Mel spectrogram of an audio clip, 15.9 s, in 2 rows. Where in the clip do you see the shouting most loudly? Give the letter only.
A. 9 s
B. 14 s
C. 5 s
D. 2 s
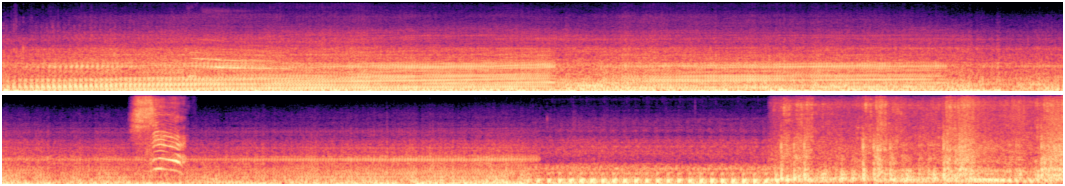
A.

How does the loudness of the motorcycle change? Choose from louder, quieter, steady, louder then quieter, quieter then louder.
quieter then louder.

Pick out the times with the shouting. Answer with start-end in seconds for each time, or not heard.
1.4-2.2, 8.9-9.3.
